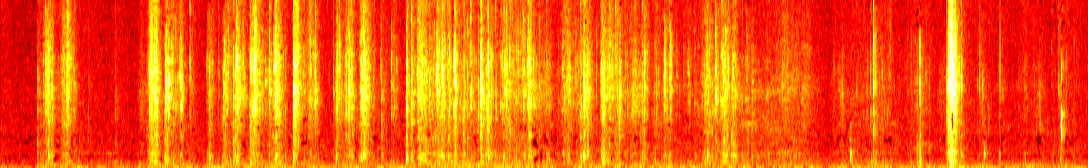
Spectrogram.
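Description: Crinkling and rustling of packaging being handled, a run of irregular small crackles with one sharper crackle near the end.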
